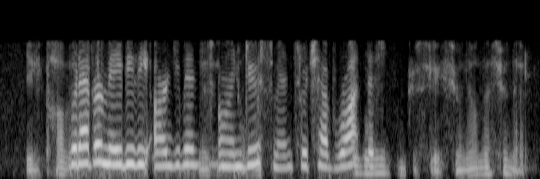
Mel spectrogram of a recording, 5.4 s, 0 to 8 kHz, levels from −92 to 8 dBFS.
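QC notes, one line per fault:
Throughout: iLBC codec. The audio is narrowband, with nothing above 4 kHz, so sibilants and consonant detail are dull. The sound at 13.33 kbps has a plainly audible rough, slightly synthetic texture, because each 30 ms frame's excitation is coded on its own with few bits and no help from the previous frame. The call's microphone high-pass also trims the lowest bass, which is normal.
0.96–2.04 s, 2.65–3.10 s, 3.38–4.18 s: speech suppressed in double talk. In each window the level sags and breaks up in patches, totalling roughly 0.7 s, 0.4 s and 0.7 s, with the deepest dips about 30, 20 and 25 dB. High frequencies thin out and fragments drop away. This is the pattern of an echo canceller that likely could not tell the talker apart from far-end echo while both sides spoke, and so attenuated everything.
2.12–2.17 s: echo leak. A brief, faint copy of earlier audio surfaces about 20 dB below the speech, delayed by 234 ms. 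It is short, a scrap rather than a continuous echo. This is likely residual loudspeaker pickup that the far end's echo canceller failed to remove and sent back down the line, arriving after the round-trip delay.
4.46–4.50 s: lost iLBC frames. A 30 ms gap, consistent with a single lost frame, is filled with a held, faintly buzzy vowel-like tone. The decoder repeats the last pitch cycle mixed with noise. Because iLBC frames are independent, the voice is right again almost at once after the gap.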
